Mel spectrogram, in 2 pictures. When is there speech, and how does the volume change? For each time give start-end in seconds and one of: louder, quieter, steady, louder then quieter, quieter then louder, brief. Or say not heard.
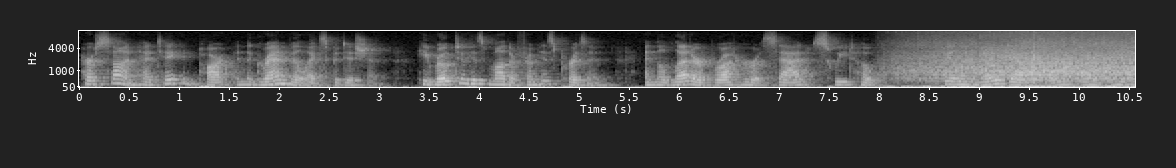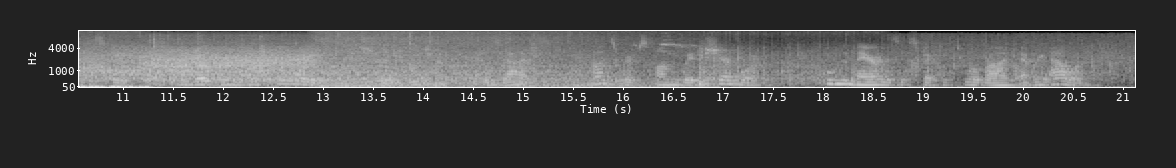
0.0-17.4 steady
18.0-20.6 brief.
